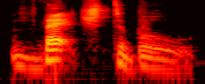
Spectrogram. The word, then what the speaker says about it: vegetable: vegetable. You say it. And let's repeat the next word, too. Comfortable. Comfortable. Okay. Three syllables in both.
